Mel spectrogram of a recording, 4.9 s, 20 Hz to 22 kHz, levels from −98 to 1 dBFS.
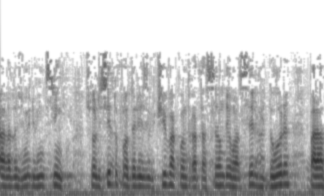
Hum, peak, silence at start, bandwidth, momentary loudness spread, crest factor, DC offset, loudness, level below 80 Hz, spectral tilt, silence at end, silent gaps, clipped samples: none; -10 dBFS; 0 s; 8.8 kHz; 5 LU; 16 dB; 0.3%; -27 LUFS; -40 dBFS; -6 dB/octave; 0 s; none; under 0.1%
